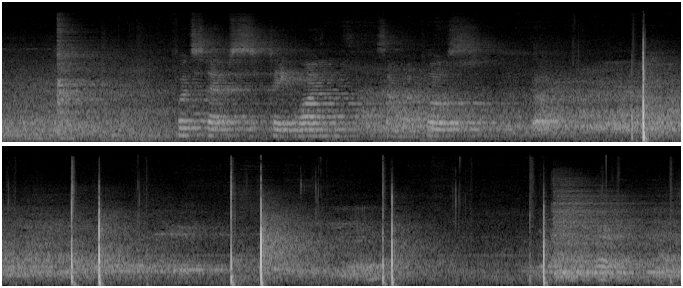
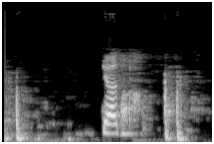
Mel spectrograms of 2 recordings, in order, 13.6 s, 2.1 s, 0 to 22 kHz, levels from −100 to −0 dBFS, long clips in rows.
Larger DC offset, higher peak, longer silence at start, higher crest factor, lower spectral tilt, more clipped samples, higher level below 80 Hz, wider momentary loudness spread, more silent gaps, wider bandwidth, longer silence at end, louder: neither; about the same, 0 dBFS vs -2 dBFS; about the same, 0 s vs 0.05 s; first, 40 dB vs 18 dB; second, -5 dB/octave vs -9.5 dB/octave; neither; second, -64 dBFS vs -44 dBFS; first, 20 LU vs 11 LU; neither; first, 16 kHz vs 5.2 kHz; second, 0 s vs 0.25 s; second, -39 LUFS vs -19 LUFS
